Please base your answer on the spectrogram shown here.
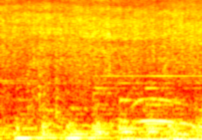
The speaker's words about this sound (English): Your pan is about to burst into flames.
